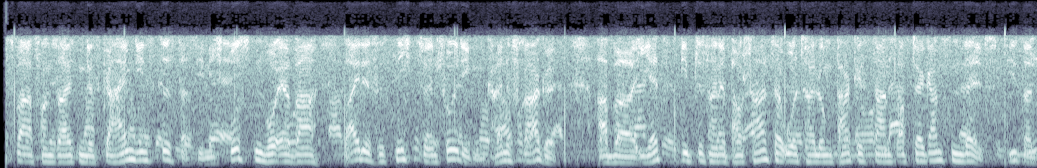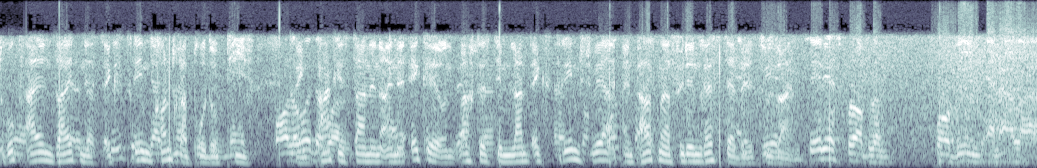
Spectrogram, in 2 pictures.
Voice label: 17840khz; Deutsche Welle

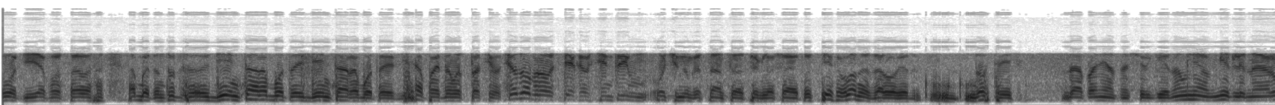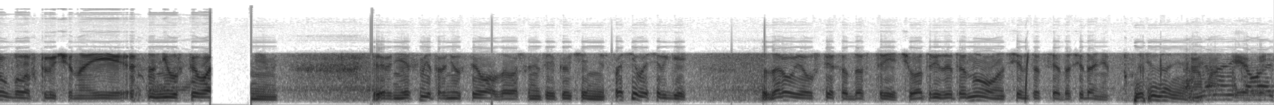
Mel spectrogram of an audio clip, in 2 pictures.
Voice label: Hamradio USB 2.5khz

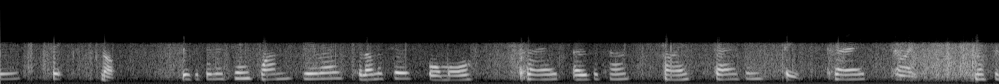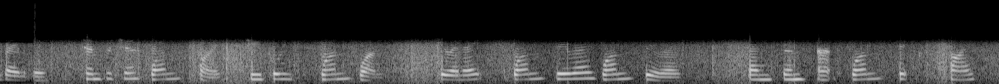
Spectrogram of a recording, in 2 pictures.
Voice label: Shannon Volmet USB; 5450khz

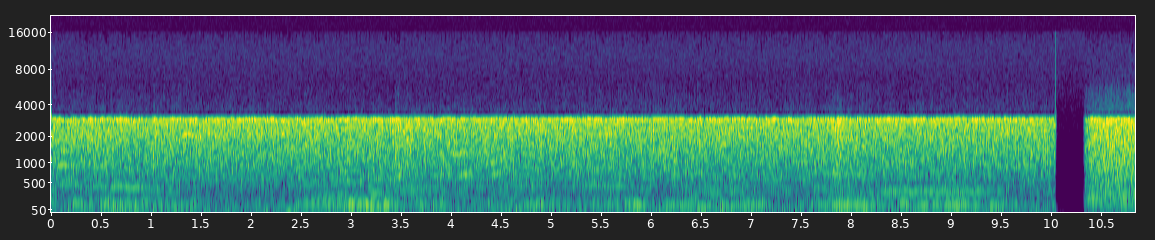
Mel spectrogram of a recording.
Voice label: 13605khz; SAM; All India Radio; The ColibriNano roars a little more.

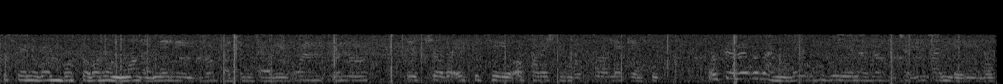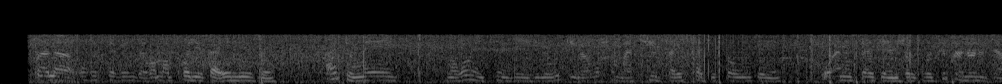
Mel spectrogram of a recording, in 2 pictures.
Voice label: 4930KHz; VoA Botswana; Reuter Pocket

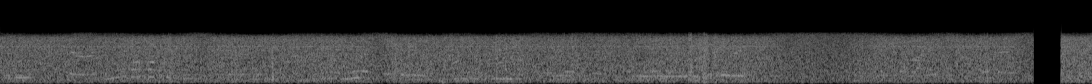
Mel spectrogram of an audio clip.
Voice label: Radio AM; VoA Deewa; 9310khz

